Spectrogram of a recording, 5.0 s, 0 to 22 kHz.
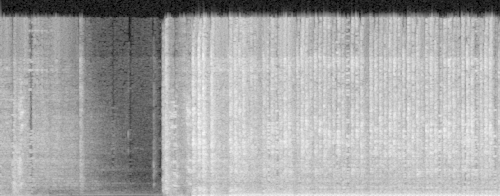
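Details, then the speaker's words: Polaris Ranger 6x6 UTV bought at auction, jump-started after it wouldn't start: after a short crank it catches and settles into a loud, uneven, raspy chug and sounds terrible; a possible exhaust blow and a fuelling problem are suspected. "started sounds terrible I think we're good to go this time"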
